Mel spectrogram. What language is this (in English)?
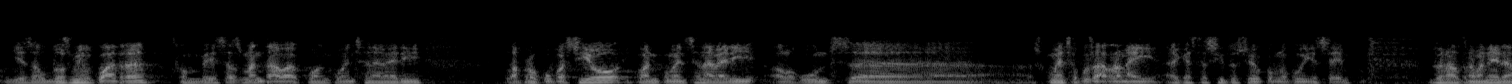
Catalan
